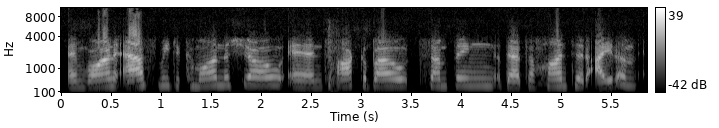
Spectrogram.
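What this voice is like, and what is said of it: Hoarse, strained, failing voice. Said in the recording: “You sound like crap... I now am losing my voice.”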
